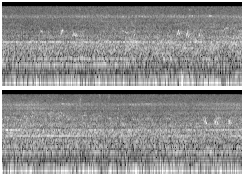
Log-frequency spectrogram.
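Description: Freight train running past: a steady rumble of wheels and wagons on the track, with faint steady tones over it.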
